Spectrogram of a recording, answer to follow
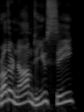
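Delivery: high-pitched calling; restrained triumphant shout; mild shout. A narrator's reading. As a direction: call out to someone absent, pitch well up.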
